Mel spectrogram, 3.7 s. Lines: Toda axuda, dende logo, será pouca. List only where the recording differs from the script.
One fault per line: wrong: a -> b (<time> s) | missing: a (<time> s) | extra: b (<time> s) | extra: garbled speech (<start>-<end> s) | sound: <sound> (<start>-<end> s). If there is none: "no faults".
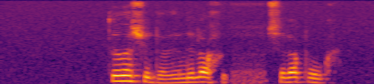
no faults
